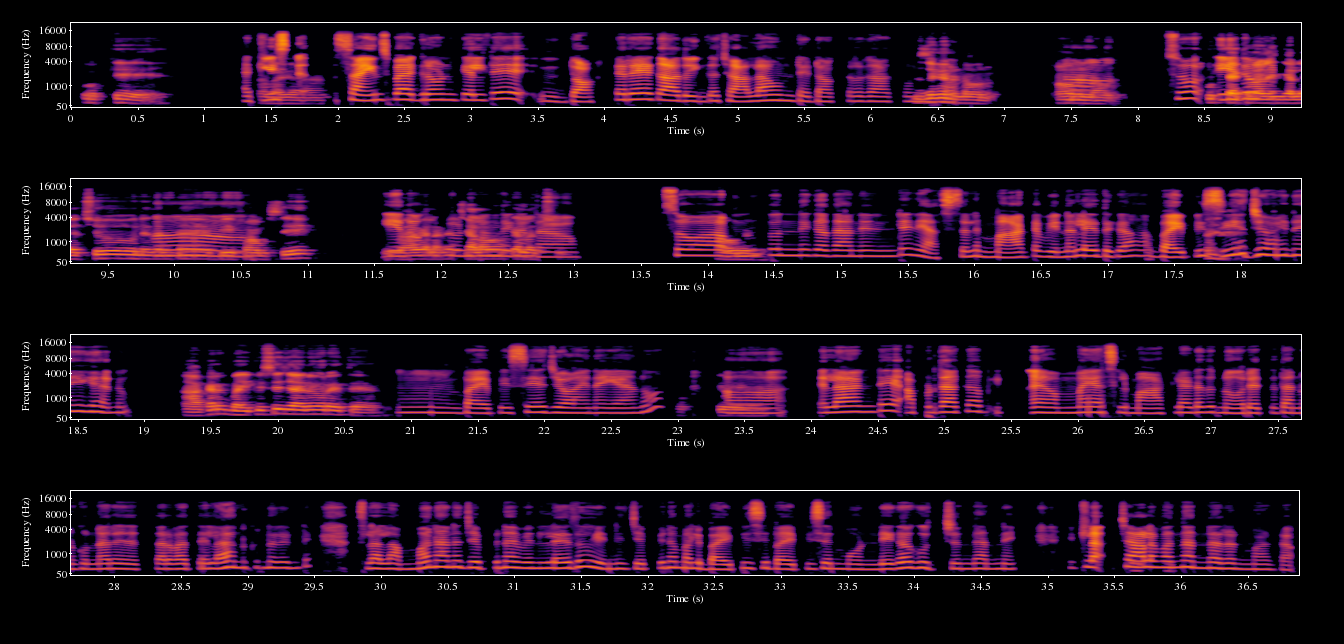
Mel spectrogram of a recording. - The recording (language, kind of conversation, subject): Telugu, podcast, మీ పనిపై మీరు గర్వపడేలా చేసిన ఒక సందర్భాన్ని చెప్పగలరా?
- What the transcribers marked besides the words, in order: in English: "అట్‌లీస్ట్ సైన్స్ బ్యాక్‌గ్రౌండ్‌కెళ్తే"; in English: "డాక్టర్"; in English: "ఫుడ్ టెక్నాలజీ‌కెళ్ళొచ్చు"; in English: "సో"; in English: "బి ఫార్మసీ"; in English: "సో"; laughing while speaking: "బైపీసియ్యే జాయినయ్యాను"; chuckle; in English: "బైపీసీ"; in English: "బైపీసీ బైపీసీ"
